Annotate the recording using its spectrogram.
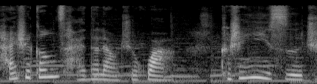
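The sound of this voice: Lively intonation in an unforced reading voice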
